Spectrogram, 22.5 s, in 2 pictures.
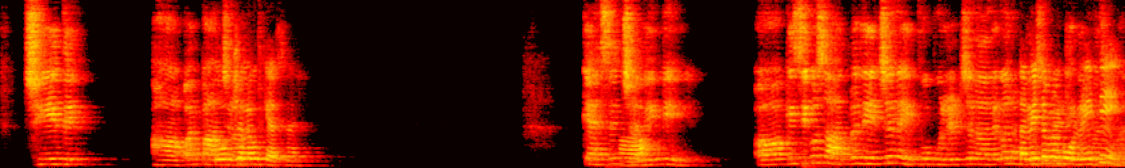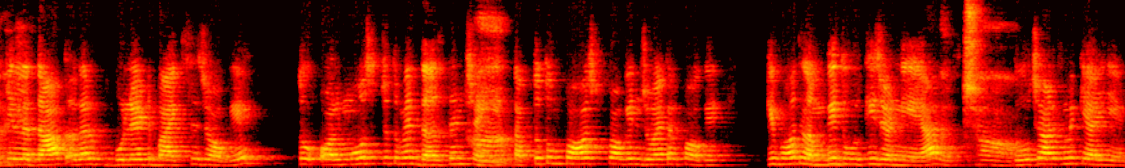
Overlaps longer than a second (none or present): present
